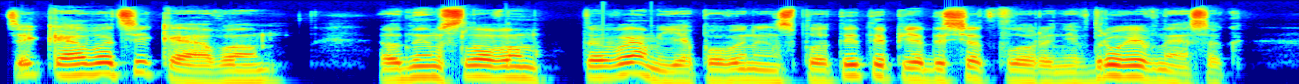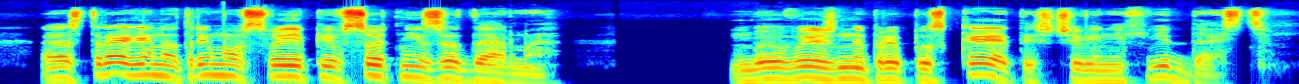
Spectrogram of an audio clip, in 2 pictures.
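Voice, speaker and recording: A man voicing a tall, smug half-elf dealer who speaks in a smooth, mocking way. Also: medium pitch, lively intonation, moderate pace, darkish tone, no echo, studio quality, natural voice.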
